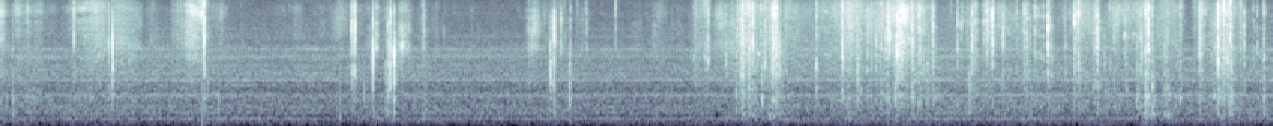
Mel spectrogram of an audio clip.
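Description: Clear plastic card sleeves crinkling as they are handled and flipped, in short irregular bursts with a longer stretch of rustling a little past the middle.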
